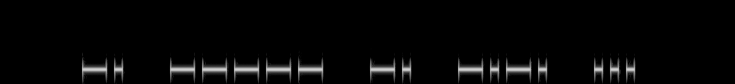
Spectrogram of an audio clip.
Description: Morse code, heard as a keyed tone, about 15 wpm, spaced as for 11 wpm, 700 Hz. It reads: N0NCS
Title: USA Call Signs - 5 Characters - 2x Character Spacing - 15wpm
